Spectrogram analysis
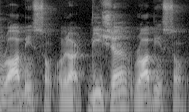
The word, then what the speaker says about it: Bijan: E sem essa ignição terrestre com Ban Robinson, ou melhor, Bijan Robinson, ele pede para que a pronúncia seja assim, né? Em inglês seria Ban Robinson, mas é Bijan Robinson, tipo biju. Biju, um negócio muito bom, inclusive gosto de biju.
